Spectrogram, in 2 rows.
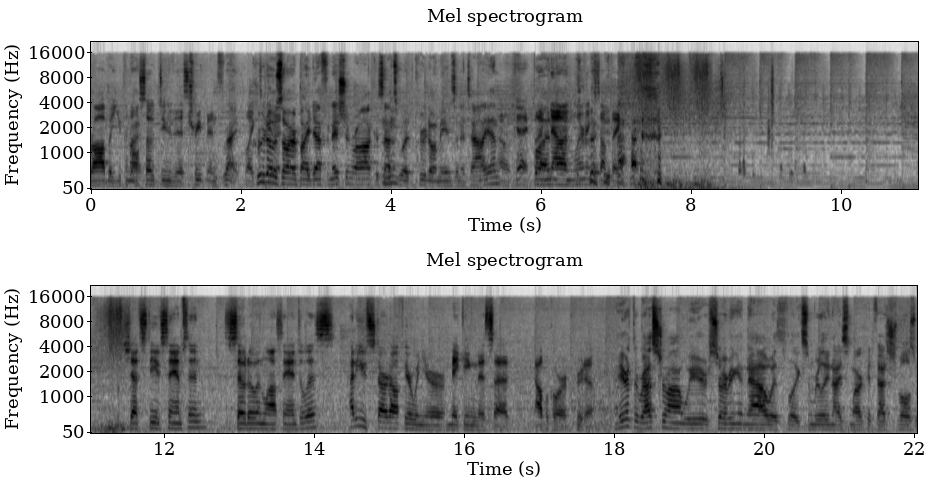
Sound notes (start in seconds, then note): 6.5 laughs; 7.7 upbeat music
